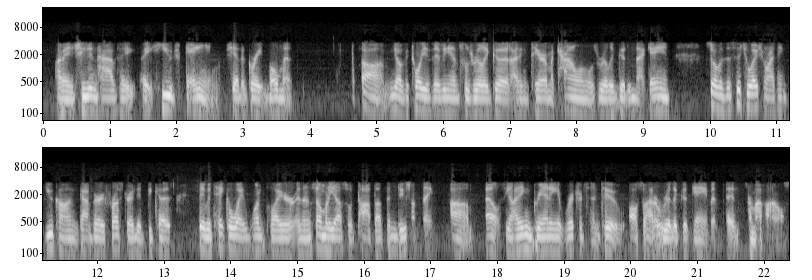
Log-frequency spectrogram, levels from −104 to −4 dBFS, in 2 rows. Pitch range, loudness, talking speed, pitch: 110-120 Hz, -25 LUFS, 210 wpm, 110 Hz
